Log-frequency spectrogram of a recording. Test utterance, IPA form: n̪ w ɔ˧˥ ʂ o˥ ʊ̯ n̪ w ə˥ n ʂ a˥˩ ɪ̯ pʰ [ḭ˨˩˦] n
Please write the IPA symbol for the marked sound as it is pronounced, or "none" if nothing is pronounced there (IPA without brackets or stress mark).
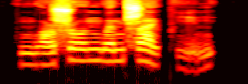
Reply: ḭ˨˩˦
